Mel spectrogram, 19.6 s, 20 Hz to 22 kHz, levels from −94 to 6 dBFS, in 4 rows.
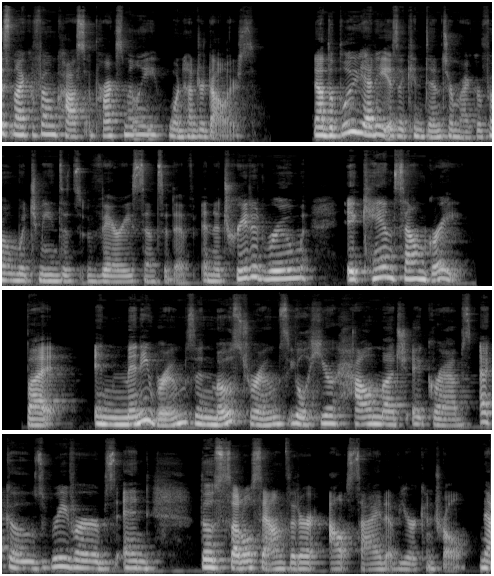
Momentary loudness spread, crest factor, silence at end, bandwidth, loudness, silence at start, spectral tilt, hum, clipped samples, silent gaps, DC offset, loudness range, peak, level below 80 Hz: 12 LU; 18 dB; 0 s; 19 kHz; -25 LUFS; 0 s; -5.5 dB/octave; none; under 0.1%; 2.70-3.10 s, 9.69-10.00 s; under 0.1%; 3 LU; -8 dBFS; -68 dBFS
